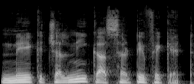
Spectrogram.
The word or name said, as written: नेकचलनी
